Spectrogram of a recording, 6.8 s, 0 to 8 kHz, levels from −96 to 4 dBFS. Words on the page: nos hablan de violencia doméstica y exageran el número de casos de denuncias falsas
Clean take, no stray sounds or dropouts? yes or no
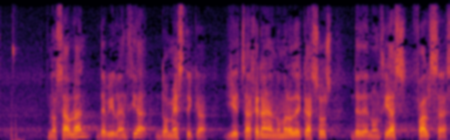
no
